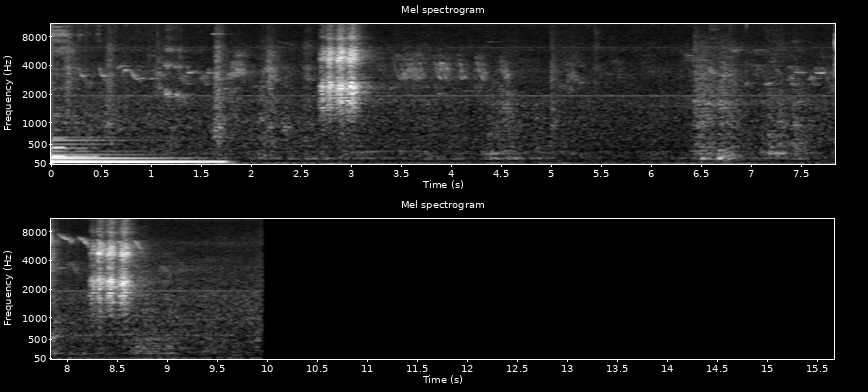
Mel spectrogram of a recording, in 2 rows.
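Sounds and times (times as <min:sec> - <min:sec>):
waltz melody: 0:00.0 - 0:01.8.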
